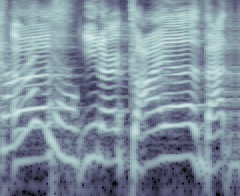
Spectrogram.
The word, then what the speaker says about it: Gaia Online: How do you even spell that shit? Gaia, It's like Gaia. Earth. You know, Gaia, that Gaia. Earth, Oh. Online. bro. Look, I'm gonna be real. Your accent was like Gayer.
